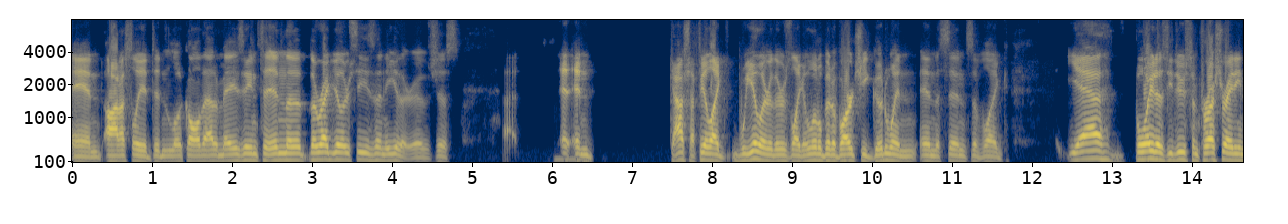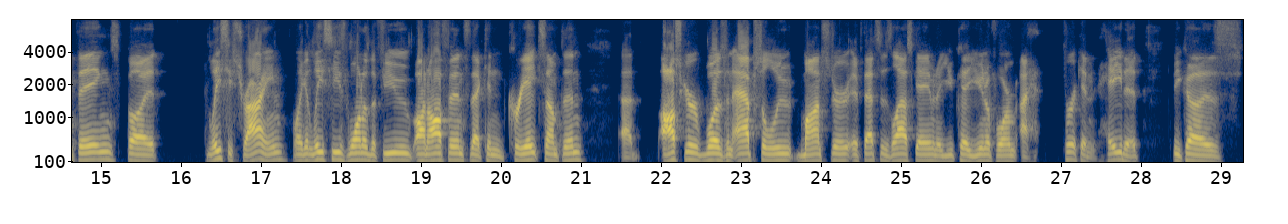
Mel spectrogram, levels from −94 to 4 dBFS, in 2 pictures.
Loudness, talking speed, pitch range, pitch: -17 LUFS, 175 wpm, 115-135 Hz, 130 Hz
